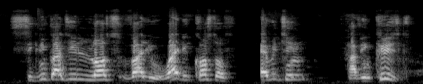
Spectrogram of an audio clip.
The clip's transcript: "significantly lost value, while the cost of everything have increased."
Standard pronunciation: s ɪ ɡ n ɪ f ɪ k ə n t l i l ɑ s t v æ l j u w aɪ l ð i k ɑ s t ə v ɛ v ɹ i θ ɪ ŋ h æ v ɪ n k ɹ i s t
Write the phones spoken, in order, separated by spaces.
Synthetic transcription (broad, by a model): s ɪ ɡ n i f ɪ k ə n t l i l ɑ s t v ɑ l j u w aɪ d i k ɑ s t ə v ɛ v ɹ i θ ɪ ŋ h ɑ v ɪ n k ɹ i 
